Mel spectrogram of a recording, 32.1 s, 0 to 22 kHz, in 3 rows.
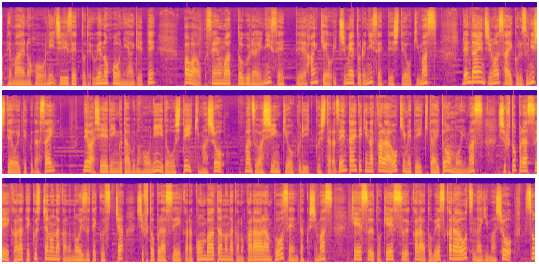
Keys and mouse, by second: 0.0-0.4 middle drag, 0.8 g, 1.0 z, 1.6 click, 2.8 click, 3.4-5.7 drag, 4.8 KP_0, 6.3-7.6 drag, 8.7 click, 11.2-11.5 middle drag, 11.8 click, 14.3-15.4 drag, 16.6 middle click, 19.6 middle click, 20.0 drag, 20.7 shift+a, 24.2 shift+a, 26.7 middle click, 27.5-28.5 drag, 29.0-30.1 drag, 30.6-31.0 drag, 31.1 click, 31.6-32.0 drag.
